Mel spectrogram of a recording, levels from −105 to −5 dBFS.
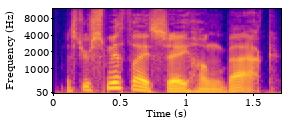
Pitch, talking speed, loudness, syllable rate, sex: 115 Hz, 210 wpm, -16 LUFS, 4.1 syllables/s, male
